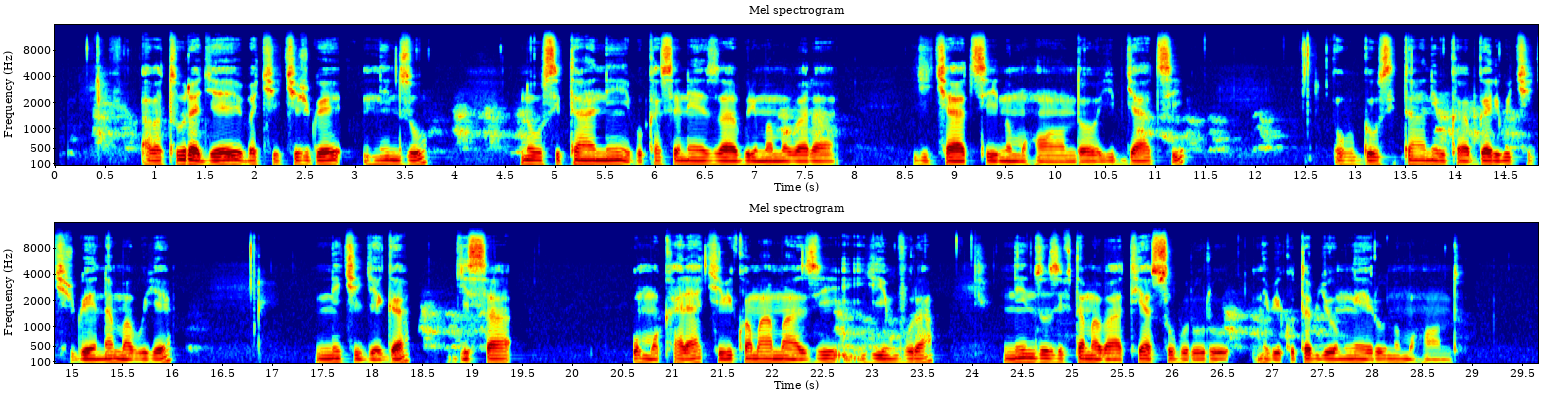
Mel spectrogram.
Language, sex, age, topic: Kinyarwanda, male, 18-24, finance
